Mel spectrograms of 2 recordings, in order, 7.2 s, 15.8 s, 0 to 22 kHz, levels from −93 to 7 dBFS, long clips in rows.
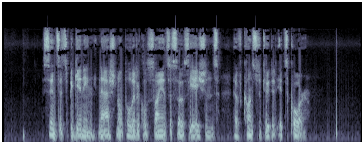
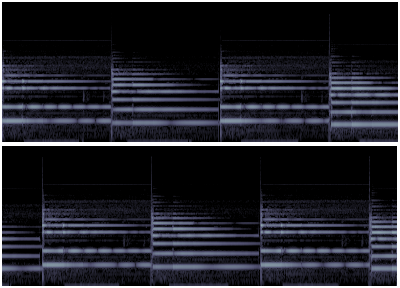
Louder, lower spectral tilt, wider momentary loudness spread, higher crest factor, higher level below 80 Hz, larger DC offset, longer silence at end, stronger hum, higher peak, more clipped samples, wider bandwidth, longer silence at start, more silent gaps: first, -16 LUFS vs -36 LUFS; about the same, -2.5 dB/octave vs -2 dB/octave; second, 9 LU vs 14 LU; about the same, 20 dB vs 18 dB; first, -44 dBFS vs -90 dBFS; neither; first, 1.1 s vs 0 s; neither; first, 0 dBFS vs -20 dBFS; neither; about the same, 12 kHz vs 11 kHz; first, 0.4 s vs 0 s; neither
